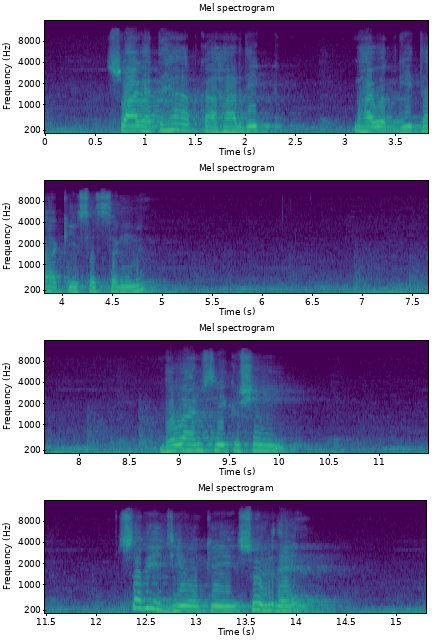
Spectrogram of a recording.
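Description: An elderly man speaks calmly into a microphone, in phrases with pauses.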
